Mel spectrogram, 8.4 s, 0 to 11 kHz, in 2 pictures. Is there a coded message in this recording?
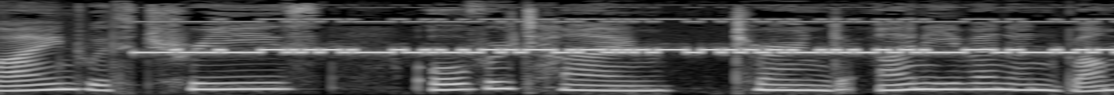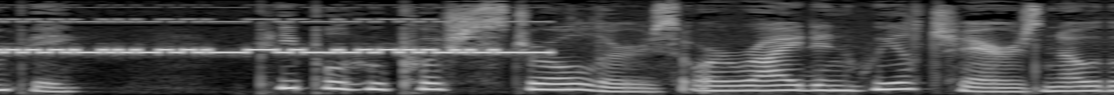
Yes: RTTY (45.45 baud, 170 Hz shift) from 0.5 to 6.3 s, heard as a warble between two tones, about 1750 Hz centre, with speech in English. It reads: CQ TEST IK8TVU IK8TVU CQ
